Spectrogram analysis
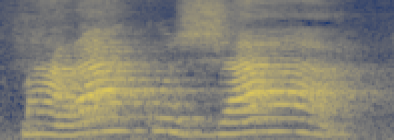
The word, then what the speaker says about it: maracujá: pêssego em calda maracujá maracujá a sílaba tônica é o já que atenção aberto maracujá mas abrimos a boca não é para falar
